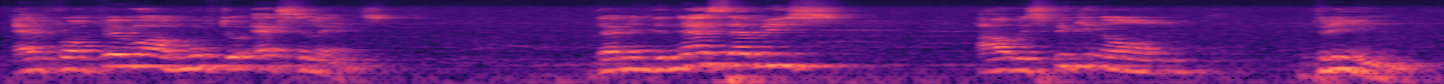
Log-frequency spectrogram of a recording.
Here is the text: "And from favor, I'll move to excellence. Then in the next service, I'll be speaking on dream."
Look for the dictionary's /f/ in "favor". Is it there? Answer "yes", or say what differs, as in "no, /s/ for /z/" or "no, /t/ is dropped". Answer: yes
